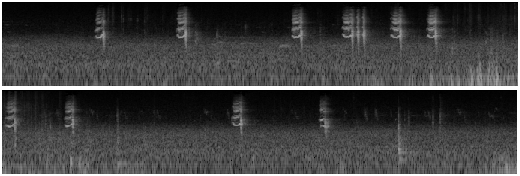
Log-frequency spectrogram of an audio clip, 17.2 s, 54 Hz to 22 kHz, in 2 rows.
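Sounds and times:
low background noise: 0.0s - 17.1s
Eurasian magpie Pica pica giving harsh rasping chattering notes: 4.8s - 7.4s.

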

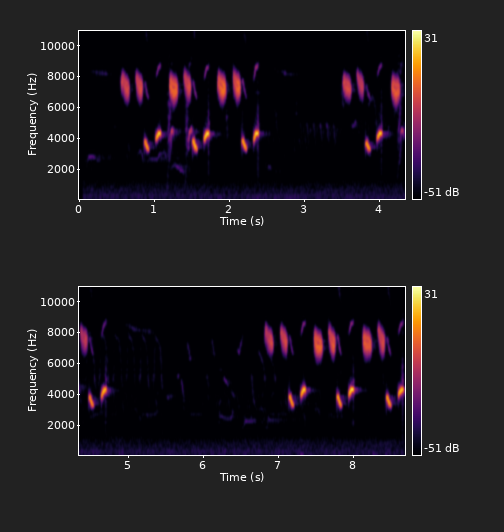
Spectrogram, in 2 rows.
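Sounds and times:
great tit calling: 0.5s - 2.4s, 3.5s - 4.8s, 6.7s - 8.6s.

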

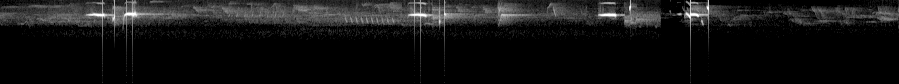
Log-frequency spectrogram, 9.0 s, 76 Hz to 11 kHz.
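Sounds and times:
bird singing high thin chirps: 0.3s - 7.1s.

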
